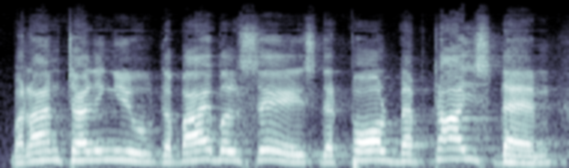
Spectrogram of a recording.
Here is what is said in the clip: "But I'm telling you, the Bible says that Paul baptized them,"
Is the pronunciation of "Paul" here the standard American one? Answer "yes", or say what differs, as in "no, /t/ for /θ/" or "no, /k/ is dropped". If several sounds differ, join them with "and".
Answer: yes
